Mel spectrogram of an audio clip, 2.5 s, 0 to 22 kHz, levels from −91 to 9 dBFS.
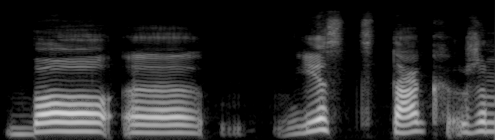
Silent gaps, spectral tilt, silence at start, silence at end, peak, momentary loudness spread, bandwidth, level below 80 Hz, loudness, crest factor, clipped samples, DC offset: none; -4.5 dB/octave; 0.05 s; 0 s; -4 dBFS; 11 LU; 12.5 kHz; -80 dBFS; -19 LUFS; 16 dB; under 0.1%; under 0.1%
